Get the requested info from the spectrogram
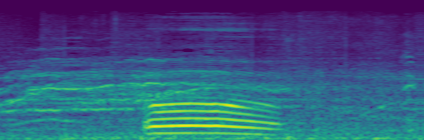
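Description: A man's long drawn-out exclamation "oh", falling in pitch at its end, as a roller coaster train comes round. Behind it are a higher sustained cry and a low rumble.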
